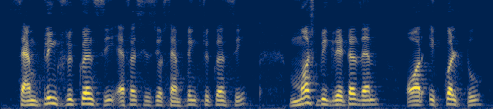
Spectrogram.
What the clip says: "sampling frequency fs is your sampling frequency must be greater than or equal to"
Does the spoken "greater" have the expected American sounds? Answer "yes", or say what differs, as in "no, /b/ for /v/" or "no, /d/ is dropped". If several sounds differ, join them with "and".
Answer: yes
